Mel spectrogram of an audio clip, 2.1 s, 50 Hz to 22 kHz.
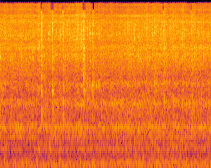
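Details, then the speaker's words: Abandoned 1968 Ford XL with a failed carburetor, started on starting fluid: the idle is ragged and uneven with occasional stumbles. The fuel filter holds barely any fuel from the tank, so the engine is fuel-starved. "See that filter? That should be full of fuel pulling from the gas tank. All right. I know there's fuel in there cuz there's a little bit of fuel. Barely enough to keep it running coming through."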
